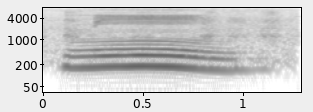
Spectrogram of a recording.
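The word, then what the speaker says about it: میم: Meme. Meme has the pronunciation of meme and it has the sound like M.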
